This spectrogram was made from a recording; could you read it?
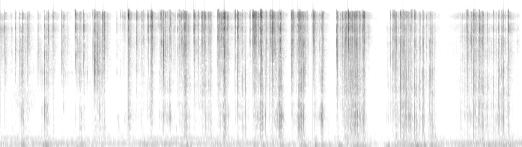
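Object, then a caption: Plastic hairbrush. A small glossy purple plastic hairbrush is tapped rapidly on its hollow back shell with long acrylic nails, giving quick, dry, bright clicks over a faint low hum. After a brief pause, the nails scratch across the bristles in a crisp, crackling rasp.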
